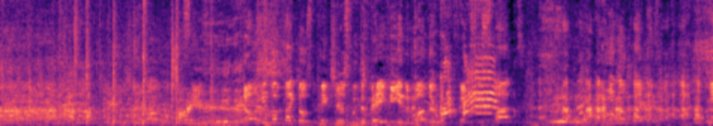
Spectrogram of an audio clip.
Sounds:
chortle
speech

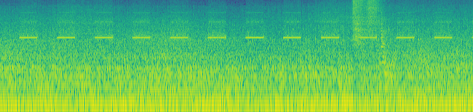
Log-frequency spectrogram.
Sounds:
reversing beeps
vehicle

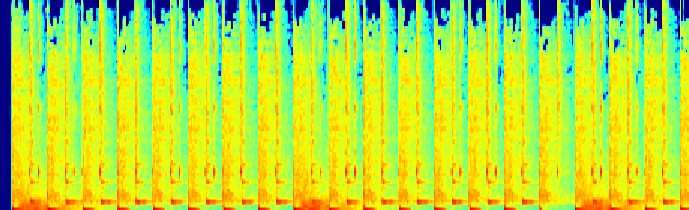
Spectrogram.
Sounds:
electronic dance music
music

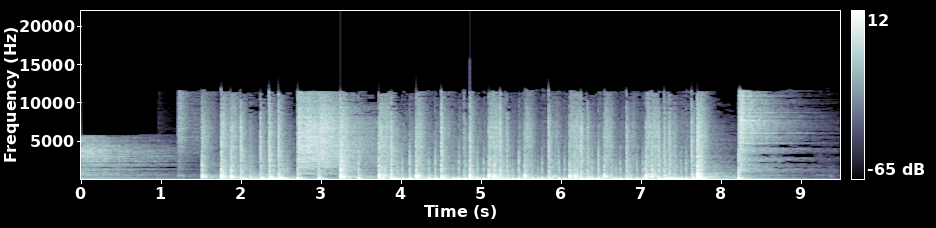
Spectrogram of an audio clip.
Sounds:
music

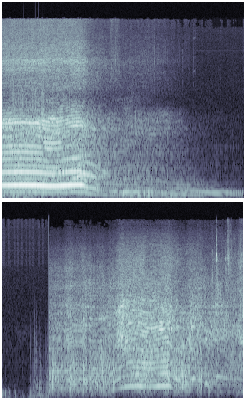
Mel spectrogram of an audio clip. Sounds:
rumble
outside, rural or natural
vehicle

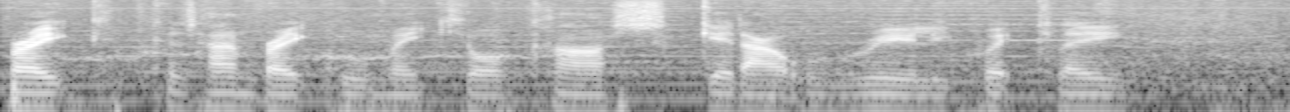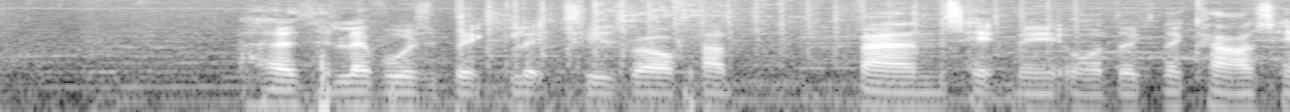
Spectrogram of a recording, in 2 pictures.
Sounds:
speech
music

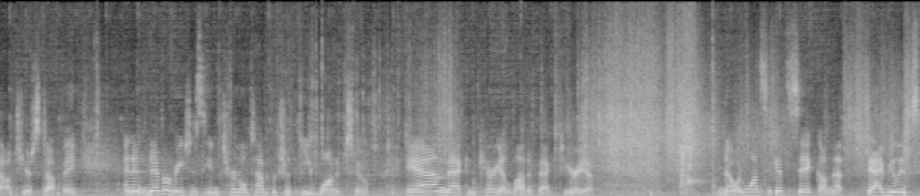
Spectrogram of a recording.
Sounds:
music
speech

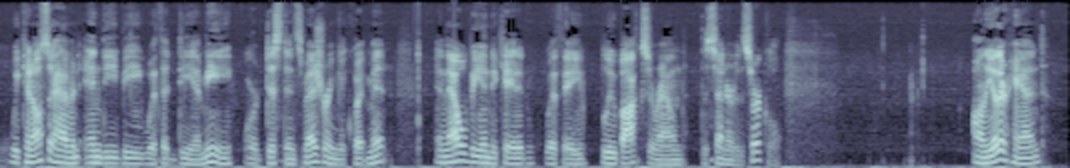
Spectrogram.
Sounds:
speech

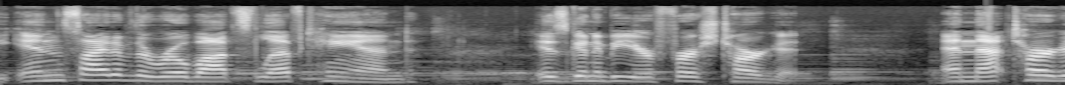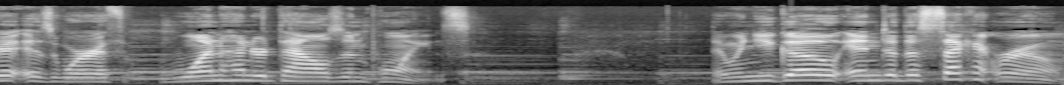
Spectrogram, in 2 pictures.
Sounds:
narration

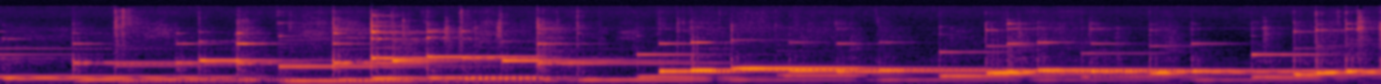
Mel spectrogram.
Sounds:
music
vibraphone

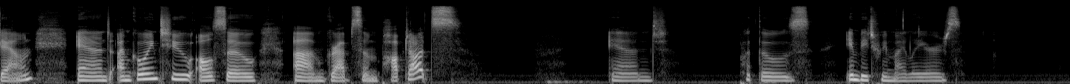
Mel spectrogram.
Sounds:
speech

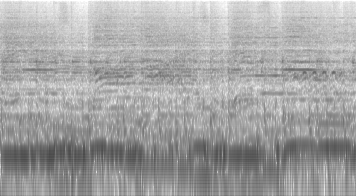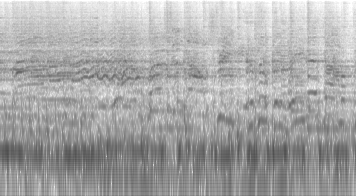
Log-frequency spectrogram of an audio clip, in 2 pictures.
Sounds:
music

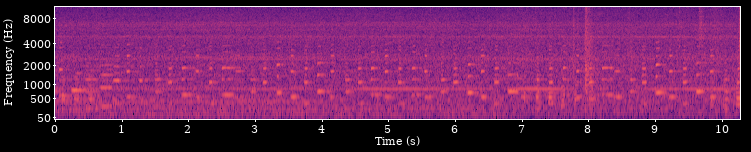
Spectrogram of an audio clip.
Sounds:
music

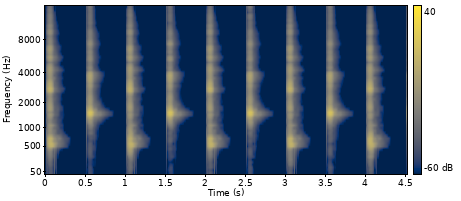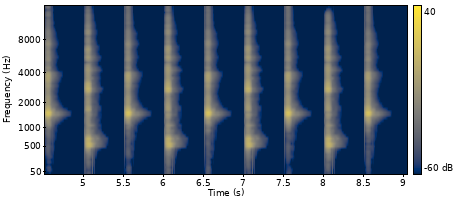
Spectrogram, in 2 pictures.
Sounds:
tick

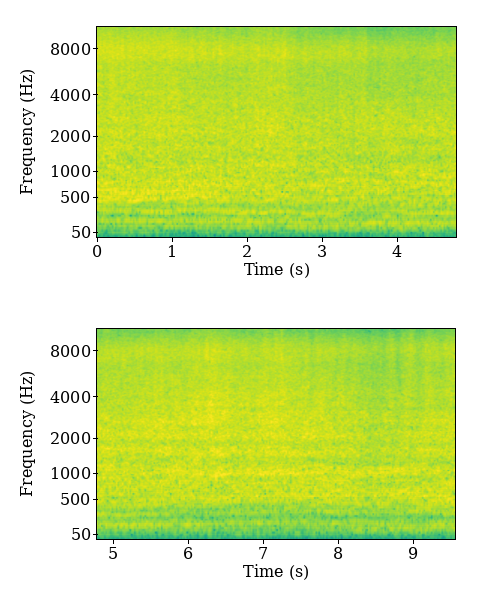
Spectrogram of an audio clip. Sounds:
car passing by

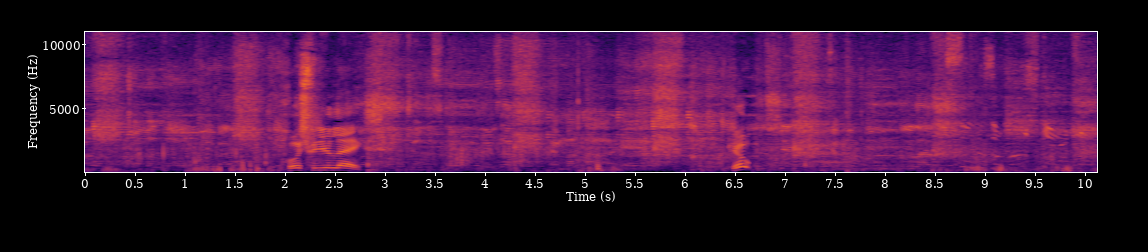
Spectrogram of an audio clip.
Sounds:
speech
music

